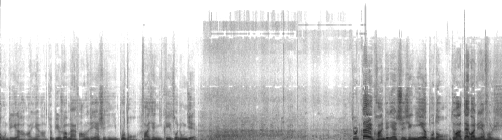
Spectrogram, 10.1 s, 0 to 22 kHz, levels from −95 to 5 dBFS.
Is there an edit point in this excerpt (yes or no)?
yes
